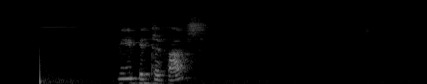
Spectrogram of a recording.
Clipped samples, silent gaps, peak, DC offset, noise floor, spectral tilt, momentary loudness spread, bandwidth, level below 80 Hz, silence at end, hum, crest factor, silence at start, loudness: under 0.1%; none; -26 dBFS; under 0.1%; -72 dBFS; -3 dB/octave; 26 LU; 11.5 kHz; -64 dBFS; 0.55 s; none; 24 dB; 0.4 s; -45 LUFS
